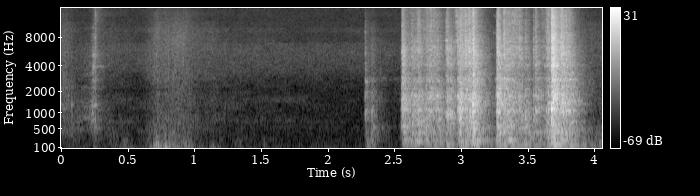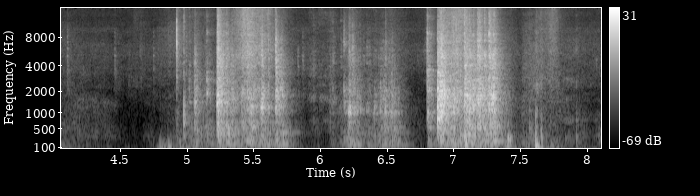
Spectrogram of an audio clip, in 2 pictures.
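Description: Hands rummaging through a box or drawer of small parts, looking for the power sockets. Several bursts of rattling and clattering, the loudest about three to four seconds in.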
